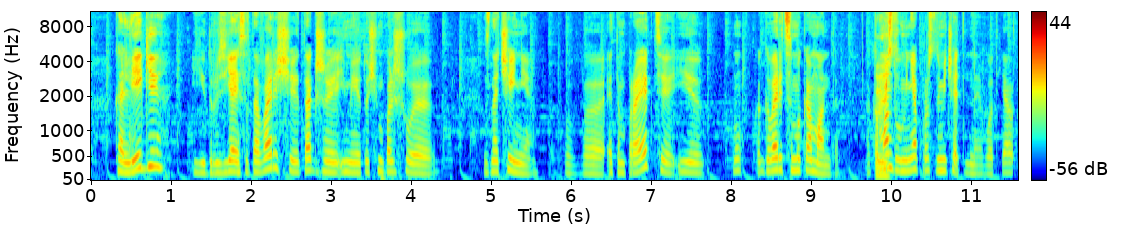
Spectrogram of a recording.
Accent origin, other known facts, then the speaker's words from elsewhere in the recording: Moscow, Russia; now in Saint Petersburg, Russia; живу я в Петербурге только 3 года, а родом я из Москвы.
